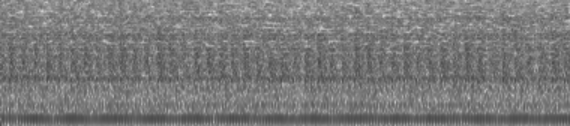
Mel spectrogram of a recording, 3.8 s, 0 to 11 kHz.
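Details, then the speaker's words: Cecotec Bolero Dresscode 9500 Inverter 9 kg front-load washing machine, 1400 rpm: steady low hum with regular thumping about four times a second, nothing rubbing; started today, owner suspects a loose screw inside, cause unconfirmed. "Ha empezado a hacer ese ruido hoy y es una locura. Una locura. Como si un tornillo estuviera suelto por dentro."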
